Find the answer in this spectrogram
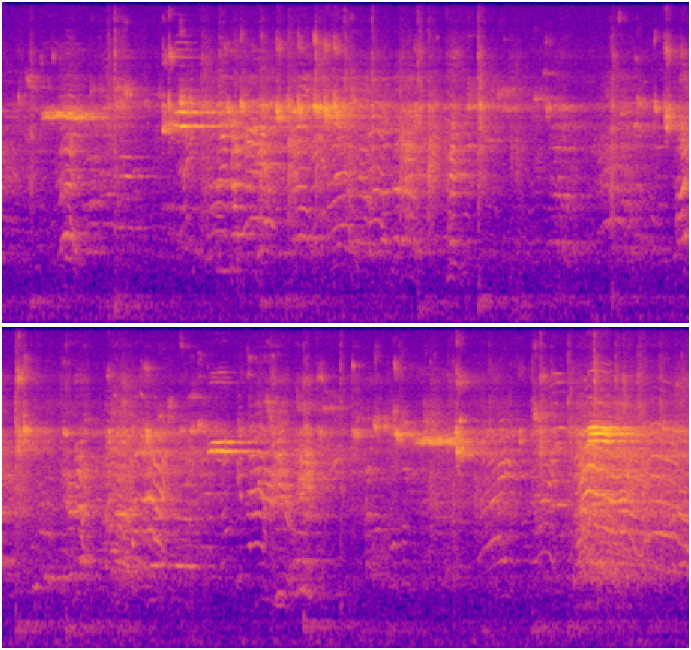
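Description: Indoor volleyball rally in a large, echoing gym: the ball struck and bouncing, sneakers squeaking on the court, and players calling out, with a loud burst of shouting near the end as the point finishes.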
